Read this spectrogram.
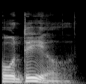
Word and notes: ordeal: British English

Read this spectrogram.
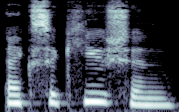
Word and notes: execution: American English

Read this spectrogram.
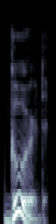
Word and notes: gourde: British English

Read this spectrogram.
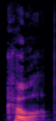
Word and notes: co-op: American English

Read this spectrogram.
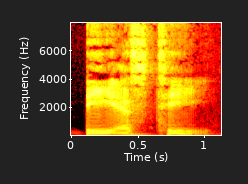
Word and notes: bst: American English

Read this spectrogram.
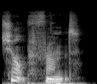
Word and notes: shopfront: British English

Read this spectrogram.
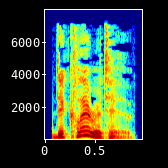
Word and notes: declarative: British English

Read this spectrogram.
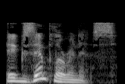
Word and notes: exemplariness: British English

